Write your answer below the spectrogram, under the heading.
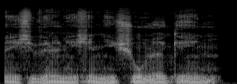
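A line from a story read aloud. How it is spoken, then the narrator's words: Mumbled. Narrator (German): nuschelte Marlin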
